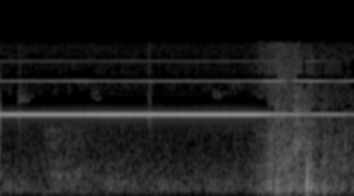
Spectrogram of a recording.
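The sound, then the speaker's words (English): A household alarm in a house, not the fire alarm, sounds a steady, piercing electronic tone with faint pulses, continuing for a few seconds before cutting off abruptly, followed by a soft click in otherwise quiet surroundings. “Some kind of alarm going off in my house.”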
